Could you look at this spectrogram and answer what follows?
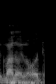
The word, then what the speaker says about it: Immanuel: My name again is Immanuel Odeyemi, and you can follow this conversation.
